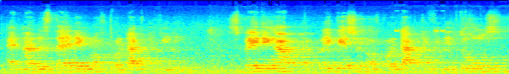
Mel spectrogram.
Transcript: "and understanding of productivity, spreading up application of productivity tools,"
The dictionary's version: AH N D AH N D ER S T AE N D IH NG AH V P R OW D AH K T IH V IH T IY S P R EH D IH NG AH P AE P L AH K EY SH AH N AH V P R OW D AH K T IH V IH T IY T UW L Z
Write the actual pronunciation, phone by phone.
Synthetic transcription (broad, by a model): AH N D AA N D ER S T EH N D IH NG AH F P R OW D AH K T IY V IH T IY S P EH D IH NG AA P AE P L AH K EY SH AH N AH F P R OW D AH K T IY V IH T IY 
